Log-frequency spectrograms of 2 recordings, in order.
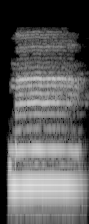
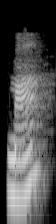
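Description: First: The pitch stays high and level throughout. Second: The pitch starts mid and rises to high. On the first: Mother. "ma has the highest pitch. ... ma is a flat tone. There's no change when you speak it" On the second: Numb, the tongue feeling from a seasoning. "It's a rising tone, so you start with middle level at 3, and then you rise it to 5"

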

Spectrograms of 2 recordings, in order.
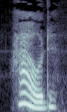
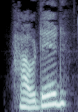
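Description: First: Did shrinks to a d sound. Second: Both words are said fully and separately.

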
